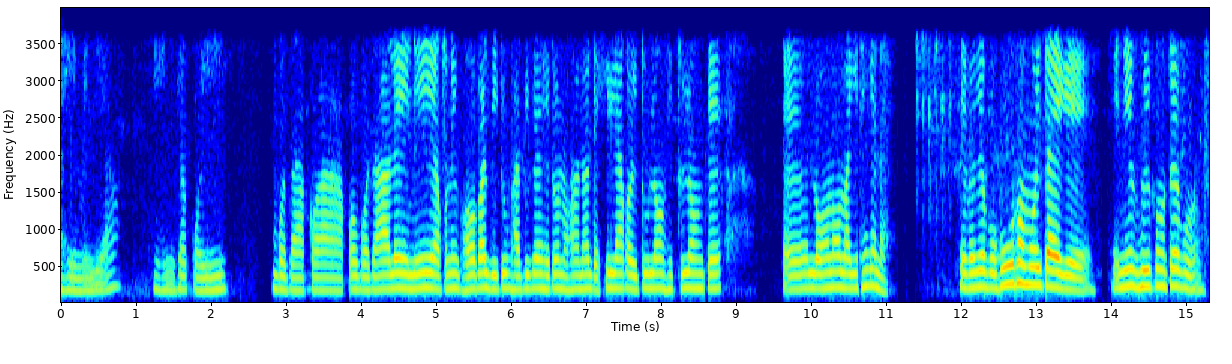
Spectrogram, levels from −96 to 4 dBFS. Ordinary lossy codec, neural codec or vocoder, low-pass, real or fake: AAC, 32 kbps; none; 3.6 kHz; real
